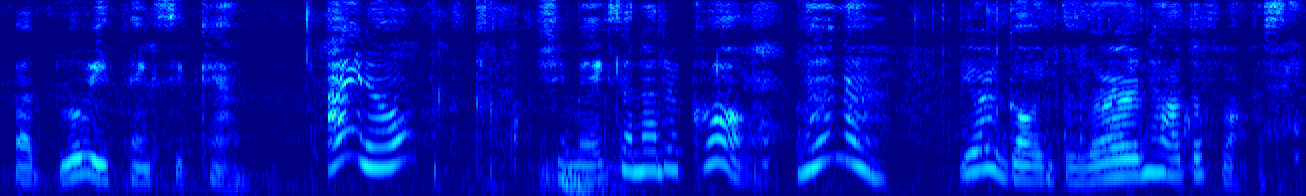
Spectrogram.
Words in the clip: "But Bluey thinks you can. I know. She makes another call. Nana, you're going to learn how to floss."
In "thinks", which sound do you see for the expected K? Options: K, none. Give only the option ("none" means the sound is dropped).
K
